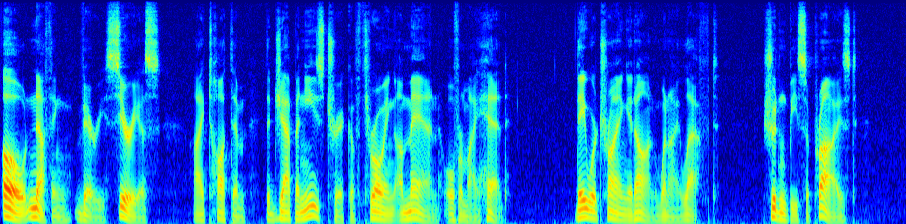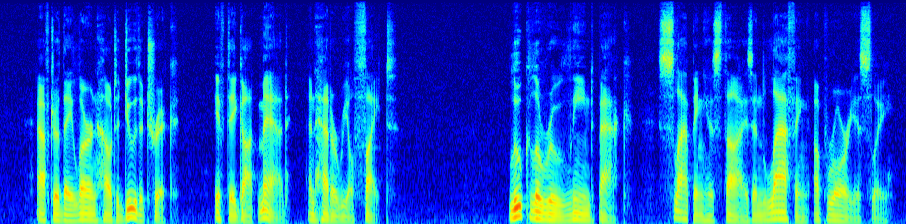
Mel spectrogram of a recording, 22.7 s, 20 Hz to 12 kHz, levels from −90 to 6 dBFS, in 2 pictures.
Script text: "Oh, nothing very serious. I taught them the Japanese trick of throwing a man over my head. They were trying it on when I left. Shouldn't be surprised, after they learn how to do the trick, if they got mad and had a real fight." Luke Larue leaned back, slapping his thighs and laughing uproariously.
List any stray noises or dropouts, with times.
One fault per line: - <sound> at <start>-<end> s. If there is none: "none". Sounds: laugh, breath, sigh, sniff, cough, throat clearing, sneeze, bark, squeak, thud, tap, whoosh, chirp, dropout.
none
